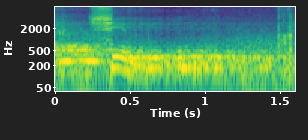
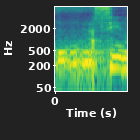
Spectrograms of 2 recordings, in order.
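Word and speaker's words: ش: bisa huruf Shin, ya Shin. Ada 2 orang seingat saya. Jadi Shin dibacanya Sin aja biasa gitu kan. Shashi Subash. Enggak Pak, dia bilang gini, Sasi Subas bukan Pak, bukan sa tapi sya.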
